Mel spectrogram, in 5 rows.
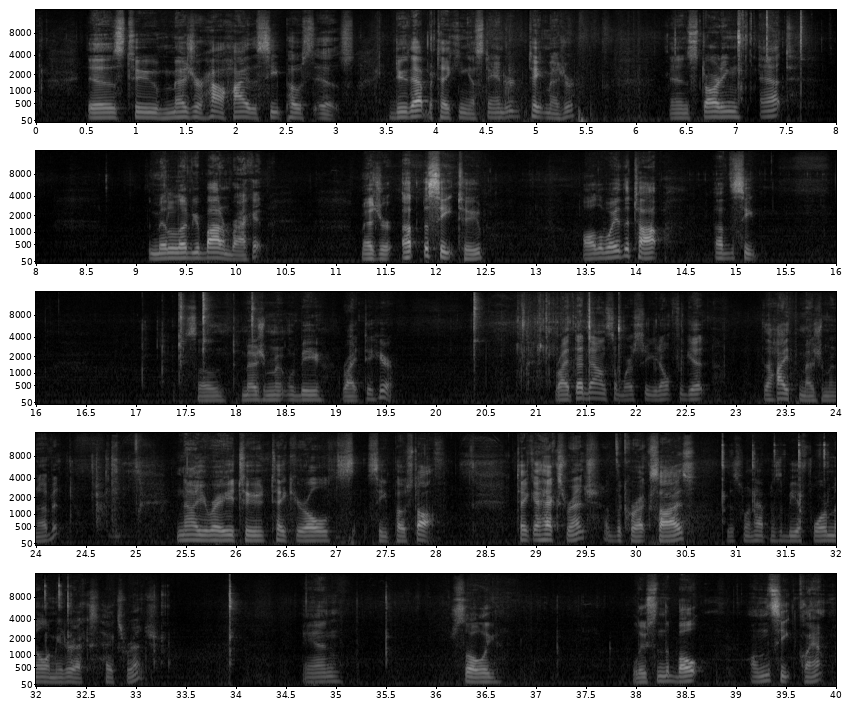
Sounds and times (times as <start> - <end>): Speech: 0.5 - 5.5, 6.3 - 7.6, 9.1 - 10.3, 11.3 - 12.6, 13.5 - 15.3, 17.5 - 19.6, 21.2 - 24.3, 25.4 - 28.1, 28.8 - 33.2, 34.7 - 35.1, 36.2 - 36.7, 38.0 - 40.0.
